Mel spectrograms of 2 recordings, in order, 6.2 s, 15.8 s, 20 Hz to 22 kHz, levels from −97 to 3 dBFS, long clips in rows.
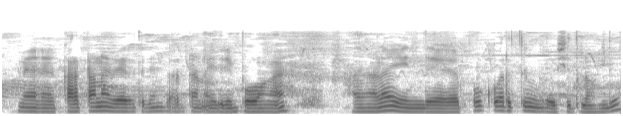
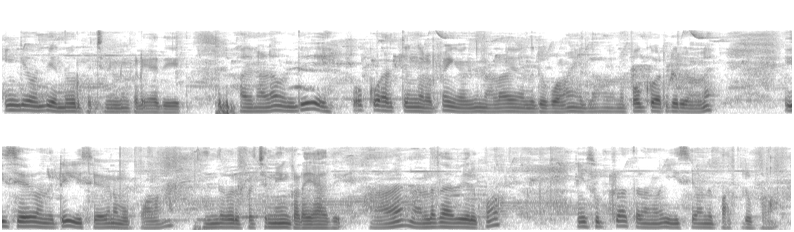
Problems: constant background noise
